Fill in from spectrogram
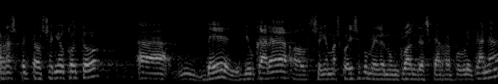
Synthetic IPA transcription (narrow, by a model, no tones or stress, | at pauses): respek̚t̪awseɲok̪ot̪o | abed̪iwkaɾɐalseɲoɾmɐskoleʃ̬e̥komeɾɐnũŋklõnd̪ɐskɛrɐepuβlikanɐ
